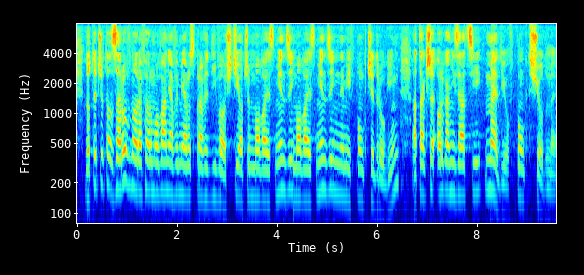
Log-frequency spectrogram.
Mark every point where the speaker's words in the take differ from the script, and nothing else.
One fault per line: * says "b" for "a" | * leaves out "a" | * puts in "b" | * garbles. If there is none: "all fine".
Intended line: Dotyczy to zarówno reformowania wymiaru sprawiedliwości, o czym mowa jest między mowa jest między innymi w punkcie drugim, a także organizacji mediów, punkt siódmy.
all fine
